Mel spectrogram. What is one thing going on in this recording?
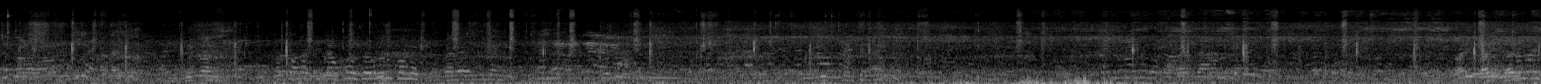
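Bare feet patter and slap on stone steps.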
